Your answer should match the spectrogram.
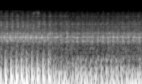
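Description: Motorcycle engine running steadily at low speed, a rapid even run of exhaust pulses, heard from the rider's seat as the bike rolls along a rough dirt track.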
